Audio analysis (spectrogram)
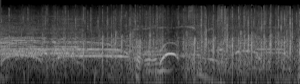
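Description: crowd, crowd cheering and applauding

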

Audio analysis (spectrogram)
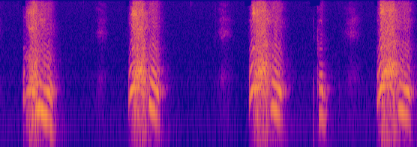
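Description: human body sound, sneezing fit

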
